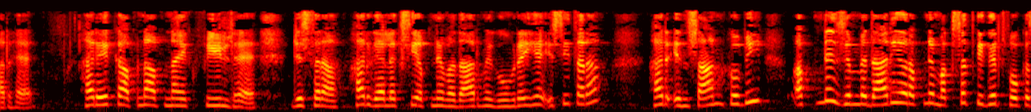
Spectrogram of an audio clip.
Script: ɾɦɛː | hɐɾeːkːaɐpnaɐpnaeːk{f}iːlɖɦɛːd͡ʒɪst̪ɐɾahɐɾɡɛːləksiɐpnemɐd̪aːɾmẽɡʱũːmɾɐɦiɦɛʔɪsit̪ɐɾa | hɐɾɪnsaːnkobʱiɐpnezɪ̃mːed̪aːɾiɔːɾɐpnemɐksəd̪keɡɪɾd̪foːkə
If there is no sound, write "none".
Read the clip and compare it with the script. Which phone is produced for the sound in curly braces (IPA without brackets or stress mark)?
f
